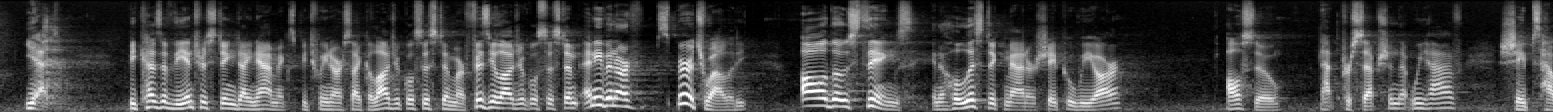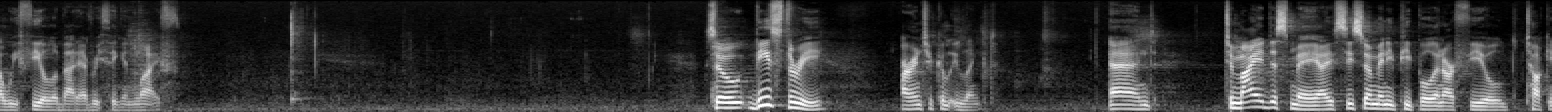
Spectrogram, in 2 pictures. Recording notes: We relive a session from the Retail Innovation Conference & Expo.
